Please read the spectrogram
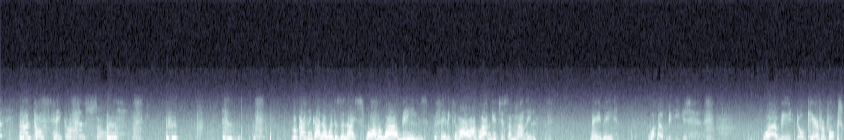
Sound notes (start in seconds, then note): none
